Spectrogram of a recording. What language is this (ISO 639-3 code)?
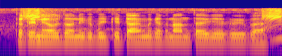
bho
